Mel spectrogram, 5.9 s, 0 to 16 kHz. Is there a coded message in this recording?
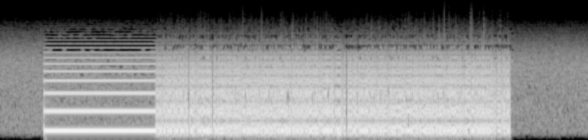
Yes: POCSAG pager data (512 baud) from 0.4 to 5.1 s, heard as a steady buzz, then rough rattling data.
